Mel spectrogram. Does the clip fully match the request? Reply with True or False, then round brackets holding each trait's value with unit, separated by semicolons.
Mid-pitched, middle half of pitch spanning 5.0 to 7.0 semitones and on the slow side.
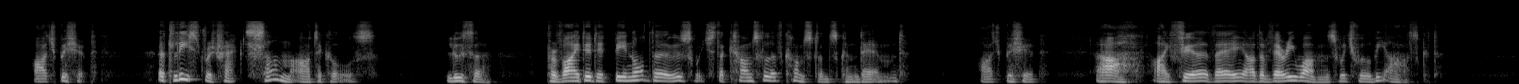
True (150 Hz; 5.4 semitones; 120 wpm)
